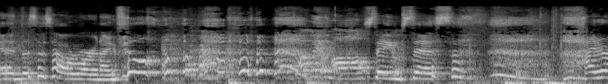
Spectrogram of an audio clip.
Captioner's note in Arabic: يضحك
